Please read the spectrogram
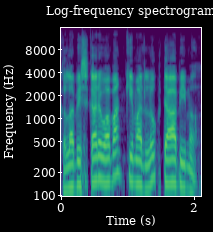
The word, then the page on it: apangimatl: Mi'gmaq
